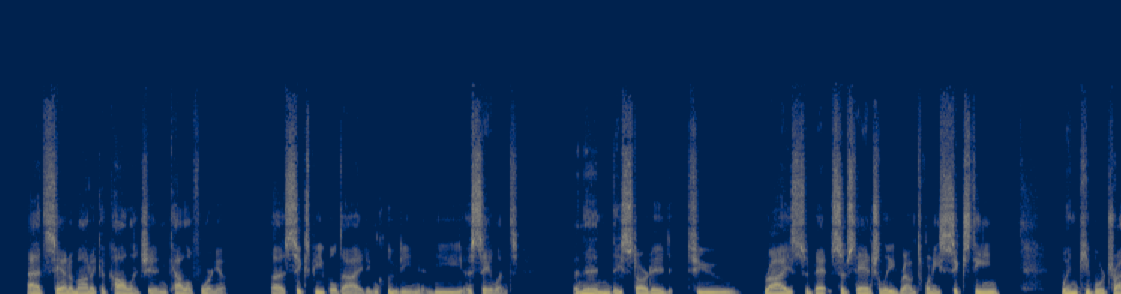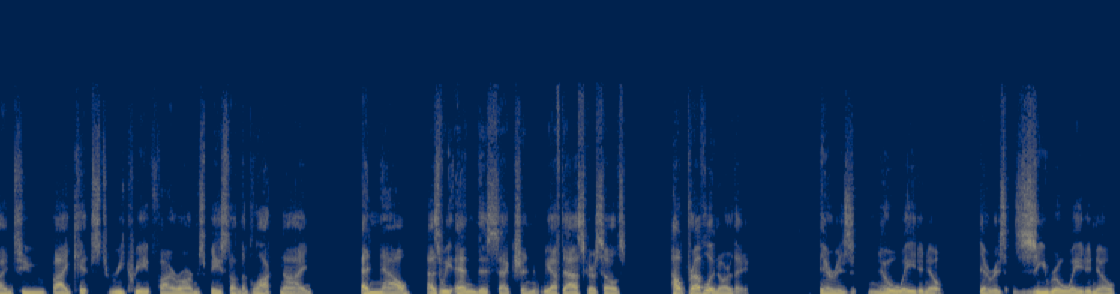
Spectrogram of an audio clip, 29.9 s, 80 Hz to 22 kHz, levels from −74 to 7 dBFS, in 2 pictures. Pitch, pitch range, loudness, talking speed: 105 Hz, 95-120 Hz, -21 LUFS, 135 wpm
